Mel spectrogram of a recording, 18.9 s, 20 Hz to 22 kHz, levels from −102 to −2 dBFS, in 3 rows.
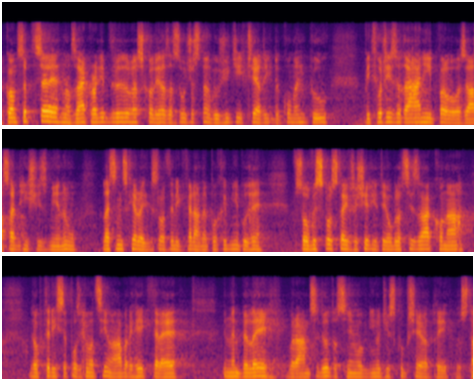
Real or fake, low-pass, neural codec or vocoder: fake; 10.8 kHz; codec, 16 kHz in and 24 kHz out, 0.6 kbps, FocalCodec, streaming, 2048 codes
